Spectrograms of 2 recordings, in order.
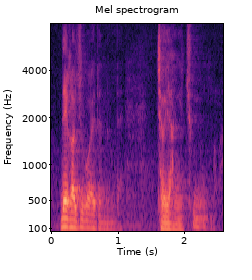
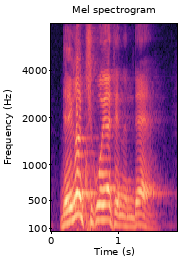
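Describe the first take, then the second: First: Quiet and low on 내가; soft remorseful murmur. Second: Loud and slow, punching 내가; slow, loud stress on 내가; emphatic cry. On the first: Preacher voicing the sinner's remorse at the altar, softly. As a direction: hush it, heavy with regret. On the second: Preacher crying out his guilt to the congregation, loud and slow. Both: Real, not acted.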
